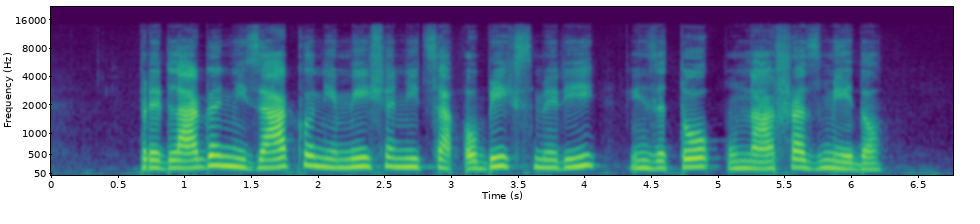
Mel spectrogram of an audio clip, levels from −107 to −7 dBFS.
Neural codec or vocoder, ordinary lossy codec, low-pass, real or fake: codec, 44.1 kHz, 3.4 kbps, Pupu-Codec; none; 14.4 kHz; fake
